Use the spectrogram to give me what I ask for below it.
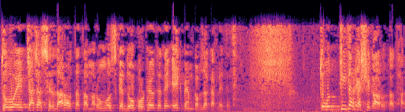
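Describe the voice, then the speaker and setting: A man's voice: a little high, expressive. Man preaching on an old lo-fi tape. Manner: storytelling with Quranic recitation in Arabic; emphatic, repeating key phrases. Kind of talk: sermon. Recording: old dull lo-fi recording with faint noise.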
